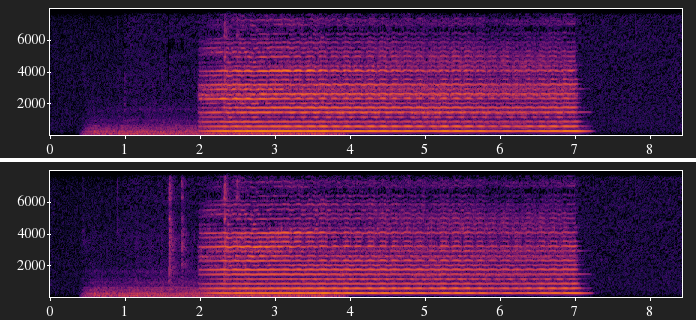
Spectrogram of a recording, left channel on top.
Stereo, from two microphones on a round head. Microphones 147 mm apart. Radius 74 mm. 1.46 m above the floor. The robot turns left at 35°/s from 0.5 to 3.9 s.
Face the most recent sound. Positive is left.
turn(degrees=45)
